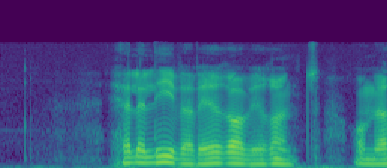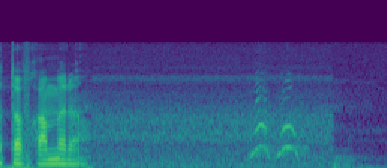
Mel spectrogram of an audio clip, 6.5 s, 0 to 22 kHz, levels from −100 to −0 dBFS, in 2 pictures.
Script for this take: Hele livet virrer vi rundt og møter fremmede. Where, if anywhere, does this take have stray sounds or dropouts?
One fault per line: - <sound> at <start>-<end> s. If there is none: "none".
- bark at 5.3-5.8 s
